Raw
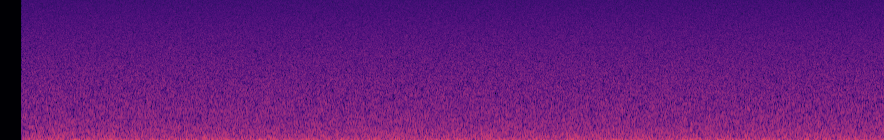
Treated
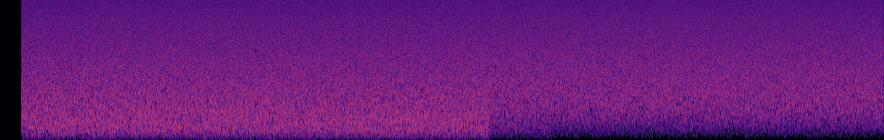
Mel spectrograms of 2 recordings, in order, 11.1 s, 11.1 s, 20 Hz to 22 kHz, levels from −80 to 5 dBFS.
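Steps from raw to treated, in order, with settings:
high-pass filter 380 Hz 12 dB per octave, from 0:06.10 1,000 Hz
single-tap delay 785 ms −11.5 dB
level +3 dB

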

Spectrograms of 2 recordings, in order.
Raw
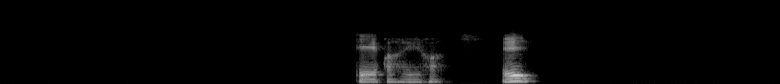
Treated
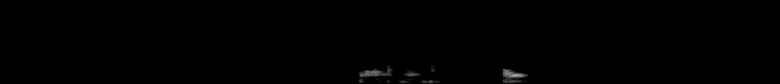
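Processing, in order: gate on every frequency bin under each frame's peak −20 dB strong
hum removal 115.9 Hz, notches 5
downward compressor 5 to 1, threshold −31 dBFS, peak gain reduction 15 dB
transistor ladder low-pass 1,500 Hz, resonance 70%, from 0:03.64 690 Hz
background noise brown −71 dBFS
every bin expanded away from the loudest bin 2.5 to 1
level +4 dB

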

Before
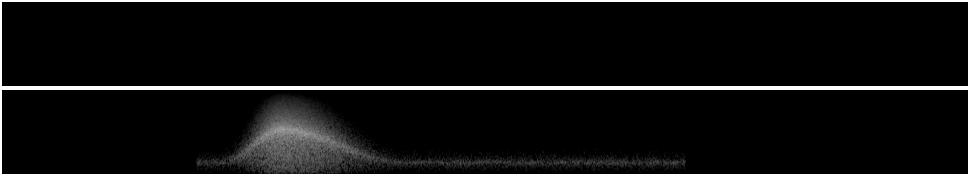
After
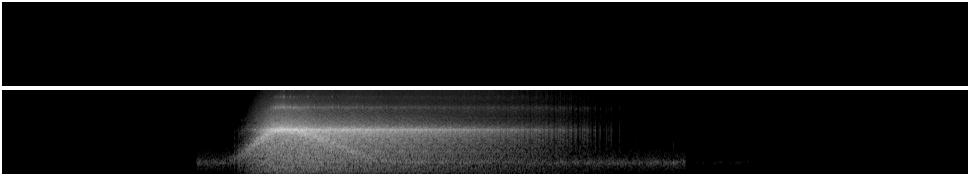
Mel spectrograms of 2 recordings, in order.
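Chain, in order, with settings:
on a send: repeating echo 639 ms, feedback 29%, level −17 dB
on the sum: automatic gain control gain up to 12.5 dB
high-pass filter 74 Hz
parametric band 3,100 Hz +11.5 dB 0.22 octaves
leveller curve on the samples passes 2
feedback echo at a low word length 241 ms, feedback 80%, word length 5 bits, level −7 dB
level −7.5 dB

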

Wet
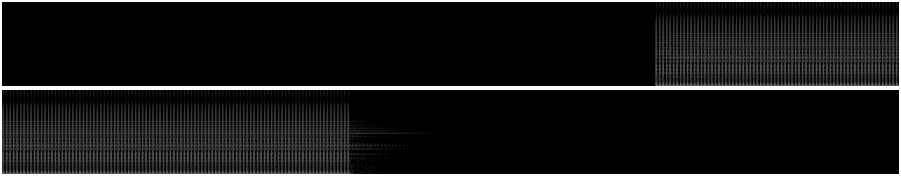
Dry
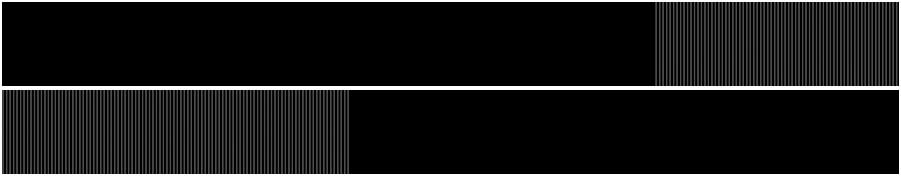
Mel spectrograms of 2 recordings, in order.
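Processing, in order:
stiff-string resonator 72 Hz, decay 0.32 s, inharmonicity 0.03
spring reverb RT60 3 s, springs 34/44 ms, chirp 30 ms, DRR 0 dB
windowed peak hold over 3 samples

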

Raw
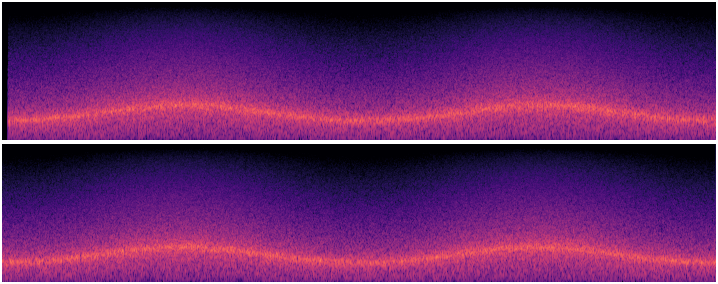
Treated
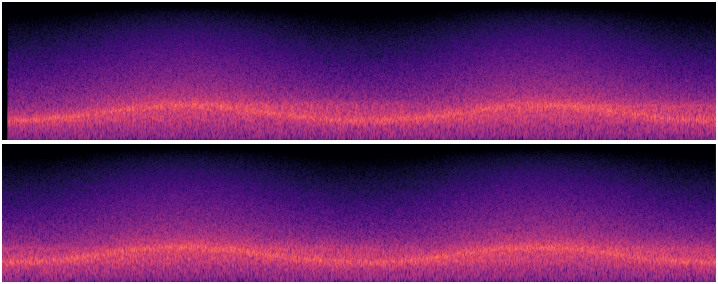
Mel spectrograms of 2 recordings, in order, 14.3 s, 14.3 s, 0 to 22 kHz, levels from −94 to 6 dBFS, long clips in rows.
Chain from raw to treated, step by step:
feedback echo with a low-pass in the loop 452 ms, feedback 81%, low-pass 2,000 Hz, level −8 dB

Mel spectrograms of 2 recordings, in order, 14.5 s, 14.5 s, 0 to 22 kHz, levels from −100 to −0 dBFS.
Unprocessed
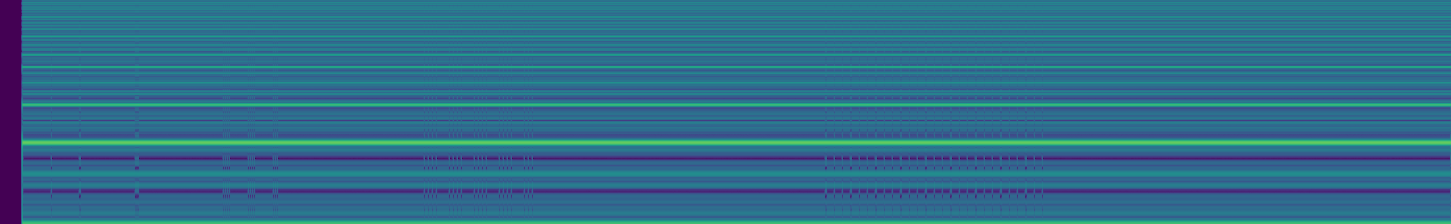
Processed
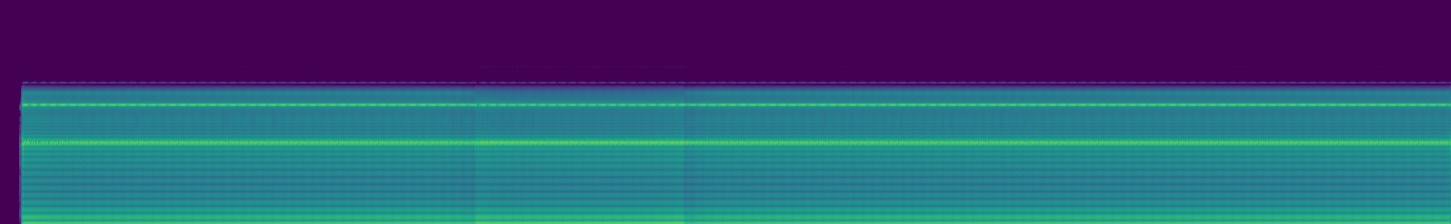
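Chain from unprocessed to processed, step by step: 0:04.75–0:06.84: comb filter 3.2 ms, depth 86%
speech leveller 0.5 s
one-pitch LPC vocoder at 8 kHz 130 Hz

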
